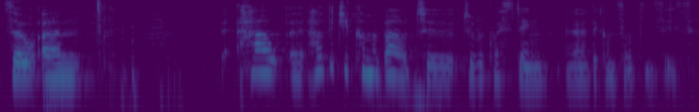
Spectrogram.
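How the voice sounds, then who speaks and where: Halting woman chairing a conference session. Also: medium pitch, creaky. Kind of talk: informal panel moderation at a conference.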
